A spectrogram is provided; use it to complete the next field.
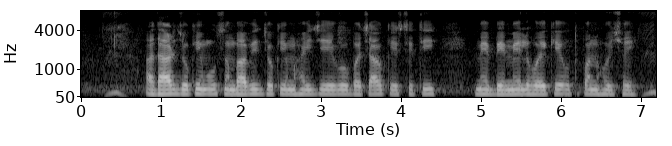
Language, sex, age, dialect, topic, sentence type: Magahi, male, 25-30, Western, banking, statement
